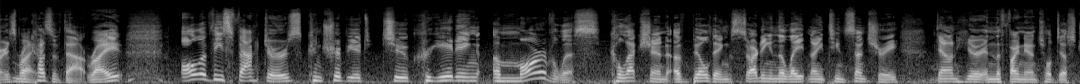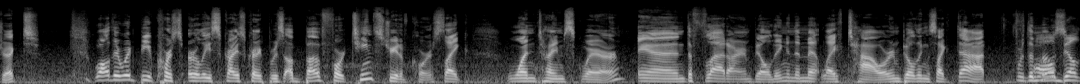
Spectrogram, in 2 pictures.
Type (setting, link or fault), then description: setting, outdoors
